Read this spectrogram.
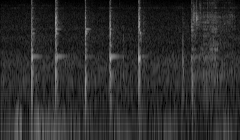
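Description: A cleaver chops sharply on a wooden board.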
